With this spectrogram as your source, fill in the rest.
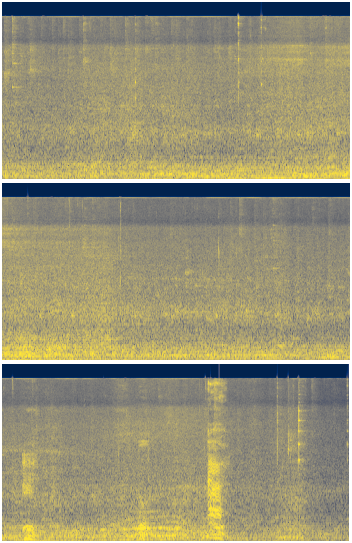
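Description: A spoon and fork scrape and clink against a plate.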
